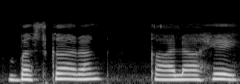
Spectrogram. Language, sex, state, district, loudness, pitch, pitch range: Hindi, female, Madhya Pradesh, Bhopal, -14 LUFS, 230 Hz, 220-245 Hz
